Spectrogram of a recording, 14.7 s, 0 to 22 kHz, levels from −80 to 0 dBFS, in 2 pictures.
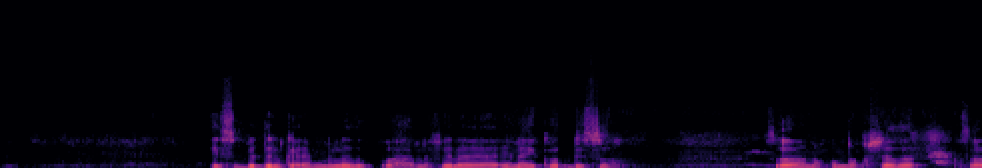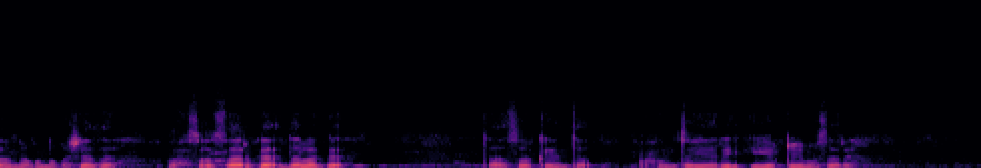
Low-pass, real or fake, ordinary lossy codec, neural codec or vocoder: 19.8 kHz; fake; Opus, 16 kbps; autoencoder, 48 kHz, 128 numbers a frame, DAC-VAE, trained on Japanese speech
